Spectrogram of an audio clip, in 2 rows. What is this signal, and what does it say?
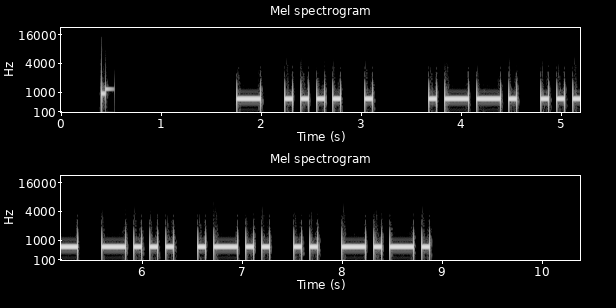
Morse code, heard as a keyed tone, about 15 wpm, 700 Hz. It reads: THE PUBLIC
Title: Sets of 2 Words 15wpm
